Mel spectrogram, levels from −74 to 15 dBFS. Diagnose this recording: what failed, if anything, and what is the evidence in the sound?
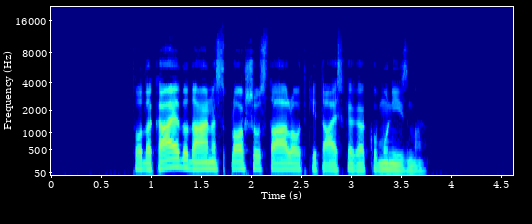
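Nothing in the chain failed: the speech signal stays continuous and intact throughout, with no audible break, distortion or level disturbance anywhere in the recording.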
